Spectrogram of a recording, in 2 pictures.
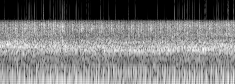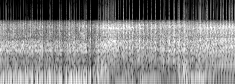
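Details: Hillman Imp engine just reassembled, one of its first starts, bearings and tappets checked within tolerance, oil full: steady idle with a heavy, regular knock on every turn; loud knock, source unknown.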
